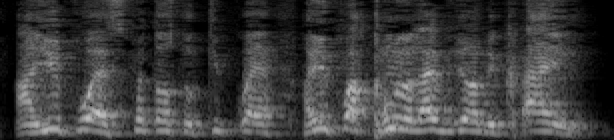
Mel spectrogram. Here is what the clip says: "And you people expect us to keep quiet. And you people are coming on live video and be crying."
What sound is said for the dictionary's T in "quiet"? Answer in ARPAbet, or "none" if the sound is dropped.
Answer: none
